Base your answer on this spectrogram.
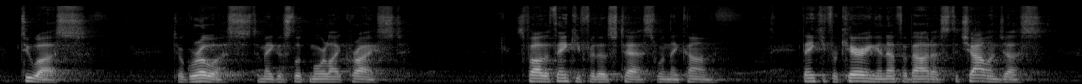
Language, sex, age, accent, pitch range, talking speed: English, male, 30-49, American, 125-160 Hz, 175 wpm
